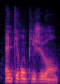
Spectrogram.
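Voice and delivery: ordinary delivery, nothing marked

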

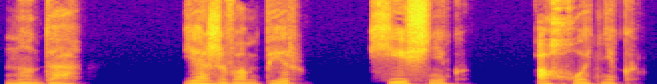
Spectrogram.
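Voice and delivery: low, menacing predator voice; dark lord. A narrator's reading. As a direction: savor each word like a hunter. Erik names himself predator.

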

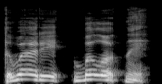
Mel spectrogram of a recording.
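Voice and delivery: high slow furious shout. Acted. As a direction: bellow the insult. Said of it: "закричал Ерофеев".

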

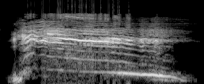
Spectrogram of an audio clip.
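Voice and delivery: sudden high startled call; a sharp startled yelp; high startled exclamation; surprised cry. Acted.

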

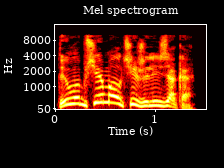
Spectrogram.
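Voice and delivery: very high, angry snap; snarling. A narrator's reading. Valeron turns on the spider, high-pitched snarl. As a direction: snap at the robot in a squealing pitch. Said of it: "ощерился на него Валерон".

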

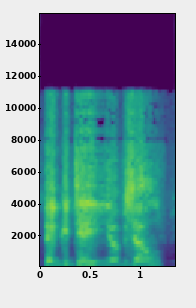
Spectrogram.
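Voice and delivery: mother-in-law shouting at Venya about firewood. Acted. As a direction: hurl the accusation, drawing it out. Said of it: "вернулась и закричала".

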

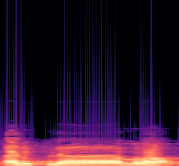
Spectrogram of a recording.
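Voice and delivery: "ألف لام را" recited as separate letter names, lam long drawn out. Shown as a demonstration. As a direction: stretch the middle of "ألف لام را" slowly, reciting. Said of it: "أنها تنطق بأسماء الحروف".

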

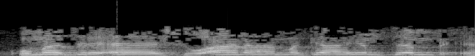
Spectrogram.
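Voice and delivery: high, ranting mock protest; imitated wife's outcry. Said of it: "إلا صرخت وخذت غطوتها". (تقليد احتجاج الزوجة بصوت عال)

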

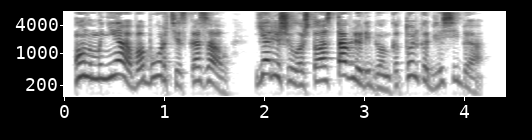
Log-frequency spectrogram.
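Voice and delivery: high, loud indignant outburst; heated self-defence. Acted. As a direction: defend yourself hotly. Daughter flares up, defending her decision. (запальчиво)

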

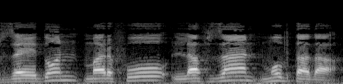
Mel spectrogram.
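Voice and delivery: زید مرفوع لفظاً مبتدا said slowly, with the endings sounded as zaidun marfu'un; slow teacher demo of the case endings; voicing the case endings. Shown as a demonstration. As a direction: model the nunation on زید, slow and clear. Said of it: "اس لفظ پہ بھی وہی پڑھا کریں اعراب".

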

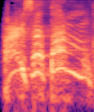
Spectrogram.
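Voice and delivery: high, slow taunt at the devil; defiant call. Acted. Paul taunting the devil, in a high slow call. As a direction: stretch it out, daring the devil.

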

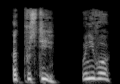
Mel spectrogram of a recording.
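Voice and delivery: high, sharp cry to let go; urgent cry. Acted. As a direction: shout it, cut off mid-word. Grabbed while chasing thief.

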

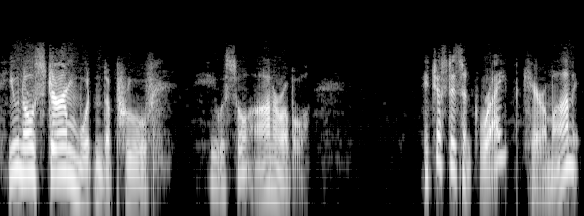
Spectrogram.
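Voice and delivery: high, halting, upset Kender; quivering voice. A narrator's reading. Tass confesses his doubts to Caramon, quivering voice. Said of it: "continued in a quivering voice".

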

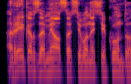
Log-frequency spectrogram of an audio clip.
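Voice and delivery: plain reading voice

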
